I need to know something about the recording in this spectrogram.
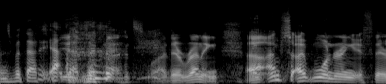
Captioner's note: laughter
